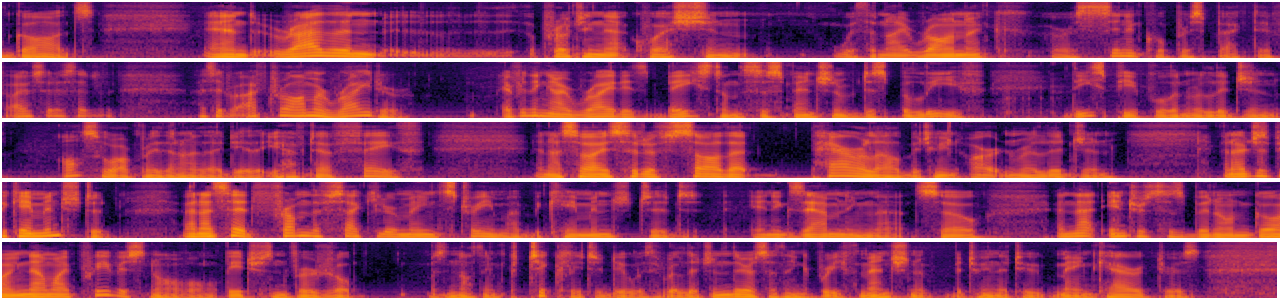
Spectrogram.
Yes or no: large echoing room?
no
